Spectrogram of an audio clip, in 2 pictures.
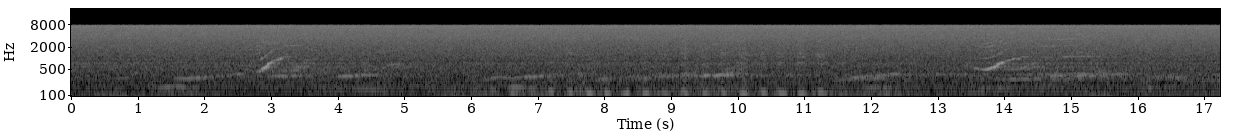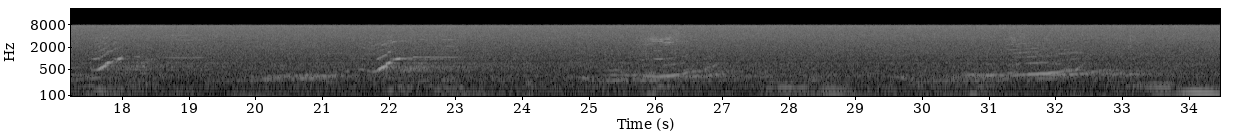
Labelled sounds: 3.0	3.5	humpback whale, 0.80 to 2.3 kHz
13.6	14.4	humpback whale, 0.80 to 2.3 kHz
14.8	15.1	humpback whale, 3.2 to 3.4 kHz
17.5	18.1	humpback whale, 0.80 to 1.3 kHz
18.7	19.0	humpback whale, 0.99 to 1.1 kHz
22.0	22.8	humpback whale, 0.80 to 3.0 kHz
25.9	26.3	humpback whale, 3.1 to 3.5 kHz
31.4	31.7	humpback whale, 1.3 to 1.5 kHz

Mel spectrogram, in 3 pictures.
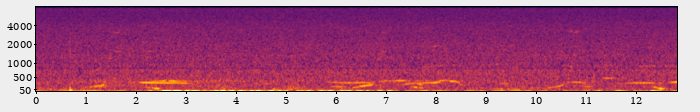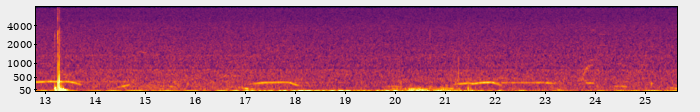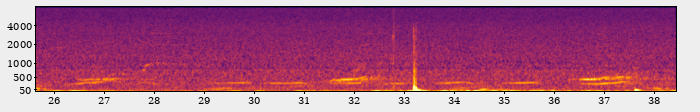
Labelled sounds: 27.9	28.2	humpback whale, 2.9 to 3.1 kHz

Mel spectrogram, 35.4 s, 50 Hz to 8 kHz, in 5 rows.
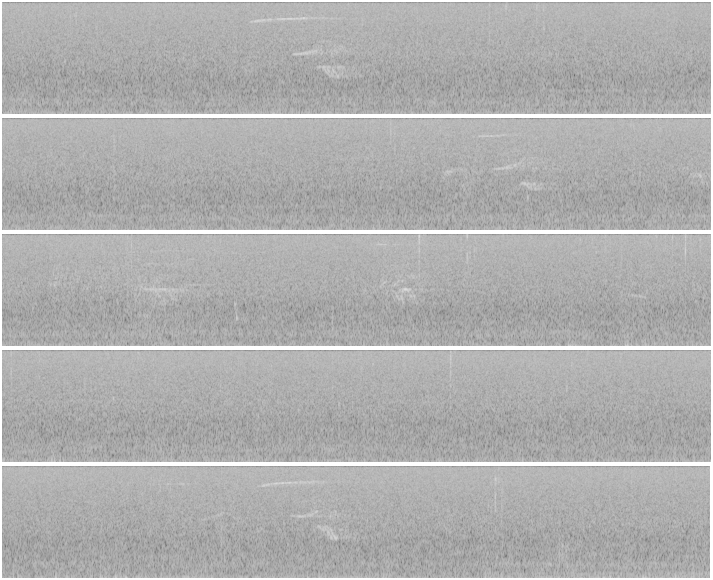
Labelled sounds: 2.5	3.5	killer whale, 1.0 to 5.7 kHz
11.9	12.5	killer whale, 0.90 to 3.2 kHz
15.4	16.0	killer whale, 0.84 to 2.5 kHz
30.8	31.8	killer whale, 1.1 to 5.3 kHz

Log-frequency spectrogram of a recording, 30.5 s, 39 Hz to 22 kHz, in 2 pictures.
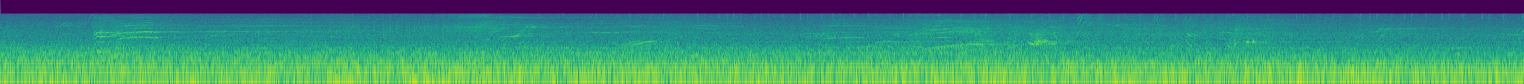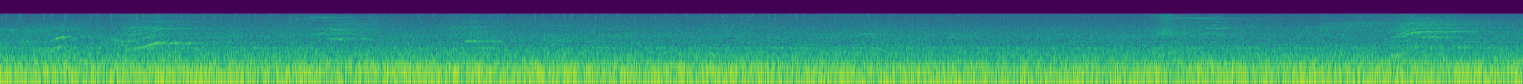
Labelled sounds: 0.8	2.9	killer whale, southern resident, 0.91 to 7.3 kHz
29.1	30.0	killer whale, southern resident, 0.69 to 7.5 kHz

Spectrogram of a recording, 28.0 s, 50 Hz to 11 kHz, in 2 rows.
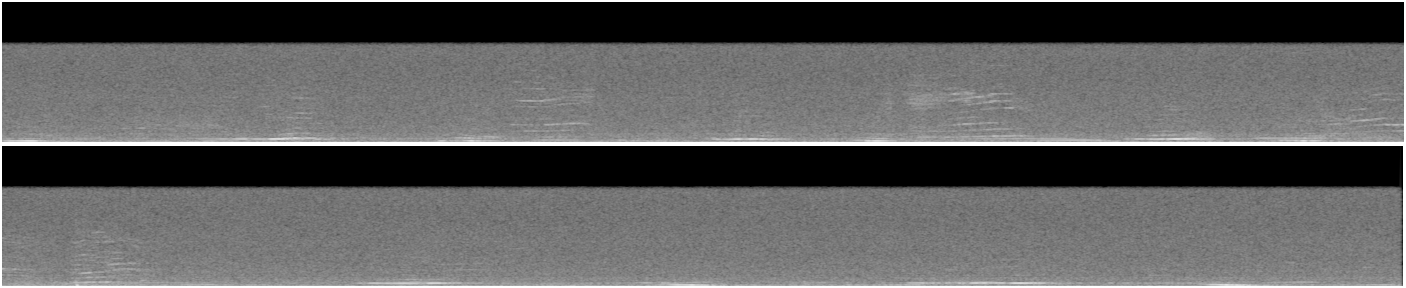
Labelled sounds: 5.1	5.9	humpback whale, 1.4 to 3.5 kHz
9.5	10.2	humpback whale, 0.99 to 4.0 kHz
13.5	14.3	humpback whale, 1.3 to 2.0 kHz
14.7	15.4	humpback whale, 1.0 to 1.9 kHz

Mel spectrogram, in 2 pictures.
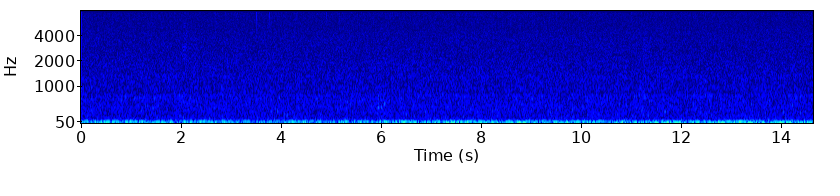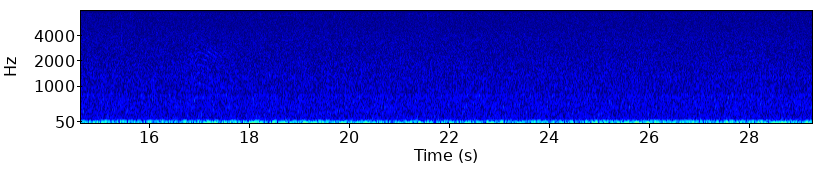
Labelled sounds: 16.8	17.2	killer whale, northern resident, 2.2 to 2.6 kHz

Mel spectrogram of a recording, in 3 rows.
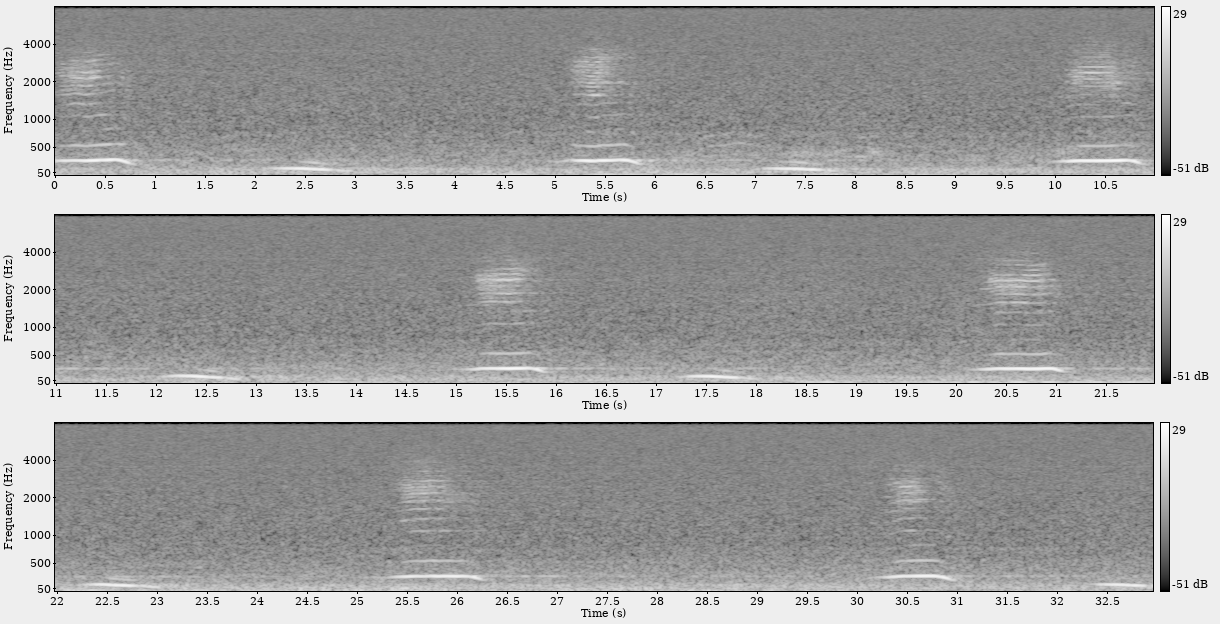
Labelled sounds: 0.0	0.5	humpback whale, 1.5 to 2.5 kHz
5.2	5.6	humpback whale, 1.5 to 3.2 kHz
10.1	10.7	humpback whale, 1.8 to 3.2 kHz
15.1	15.8	humpback whale, 1.5 to 3.0 kHz
20.2	20.9	humpback whale, 1.5 to 2.8 kHz
25.4	25.9	humpback whale, 2.1 to 2.8 kHz
30.3	30.7	humpback whale, 1.8 to 2.5 kHz

